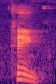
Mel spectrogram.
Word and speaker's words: think: साथियों, यहाँ पर टी के बाद H आया है और हमने बताया है यदि टी के बाद H आए तो हम टी का उच्चारण द तथा थ करते हैं।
